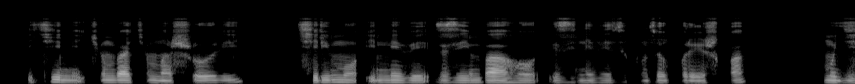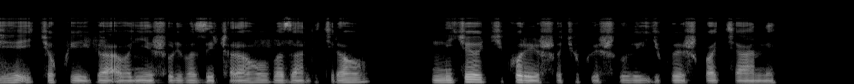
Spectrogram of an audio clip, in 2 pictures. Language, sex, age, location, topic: Kinyarwanda, male, 18-24, Kigali, education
